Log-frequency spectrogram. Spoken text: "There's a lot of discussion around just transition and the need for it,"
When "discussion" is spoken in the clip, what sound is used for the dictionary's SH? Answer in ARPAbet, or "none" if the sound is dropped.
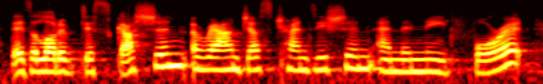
SH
